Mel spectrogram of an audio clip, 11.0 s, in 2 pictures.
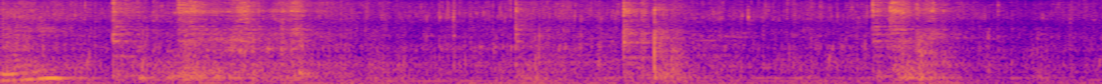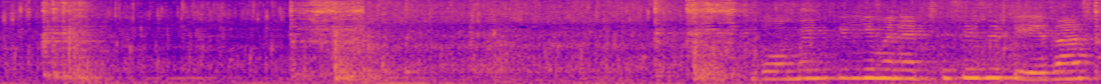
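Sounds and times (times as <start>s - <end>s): food sizzling in a pot: 0.0s - 11.0s
metal spoon scraping a pot: 0.4s - 1.8s, 4.3s - 4.9s, 5.6s - 6.2s, 6.9s - 7.7s, 8.7s - 9.6s.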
